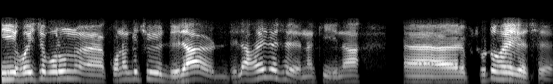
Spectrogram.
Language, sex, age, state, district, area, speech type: Bengali, male, 18-30, West Bengal, Uttar Dinajpur, rural, conversation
